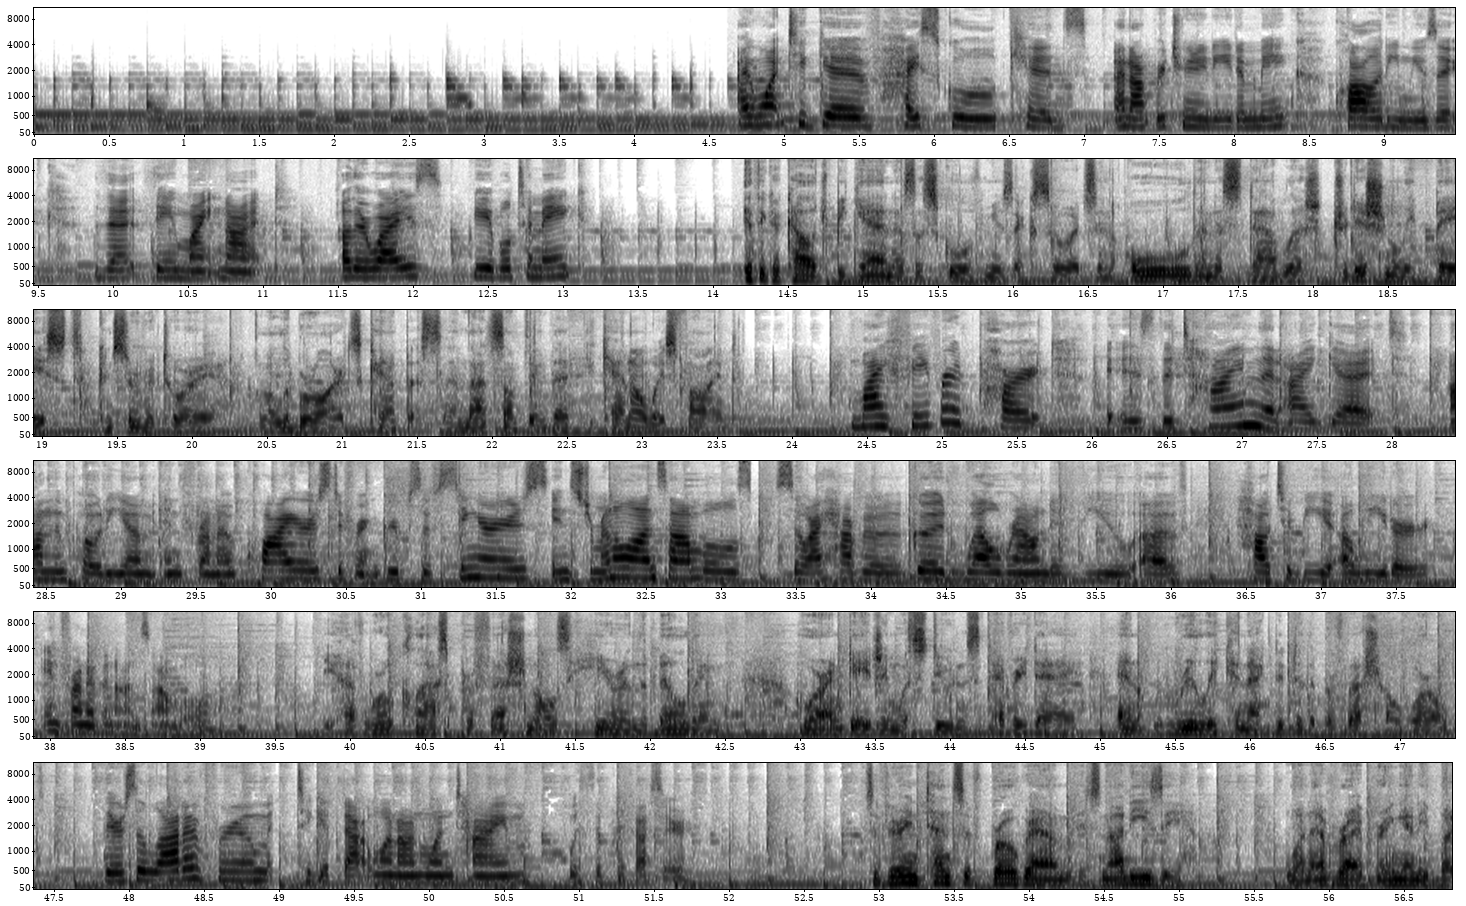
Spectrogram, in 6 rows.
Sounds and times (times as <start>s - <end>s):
Music: 0.0s - 56.8s
Speech: 4.7s - 13.2s, 14.2s - 23.6s, 24.4s - 39.1s, 39.8s - 51.8s, 53.0s - 55.1s, 55.7s - 56.8s.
